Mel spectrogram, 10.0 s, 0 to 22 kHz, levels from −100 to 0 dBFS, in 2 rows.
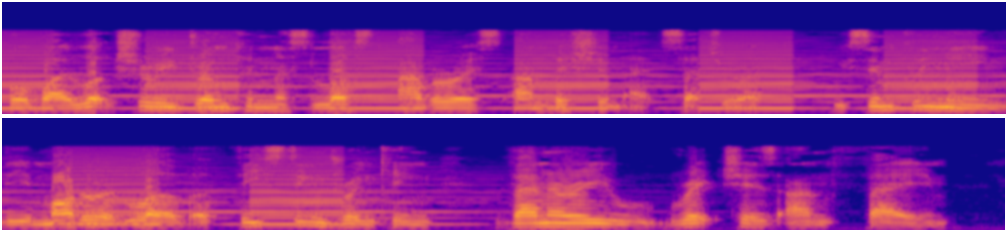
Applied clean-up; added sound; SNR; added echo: none; Alarm; 9 dB; none.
